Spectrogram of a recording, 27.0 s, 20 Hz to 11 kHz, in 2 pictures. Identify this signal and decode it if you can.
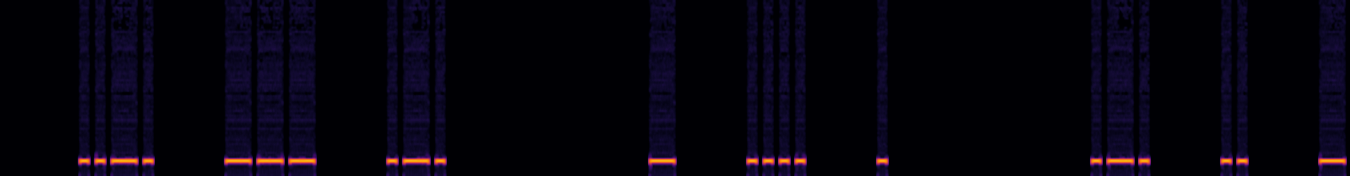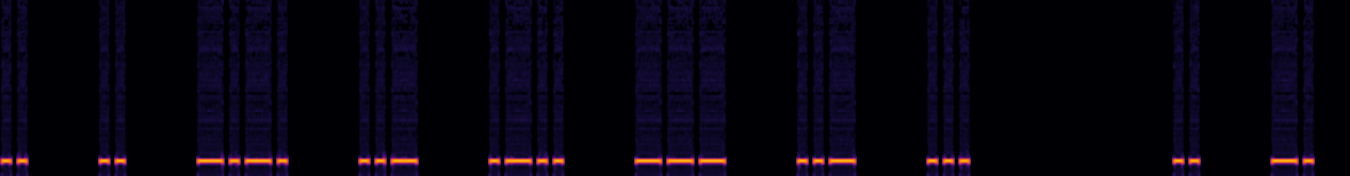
Morse code, heard as a keyed tone, about 15 wpm, spaced as for 8 wpm, 1000 Hz. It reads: FOR THE RIDICULOUS IN
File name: qotdfiles / 8wpm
